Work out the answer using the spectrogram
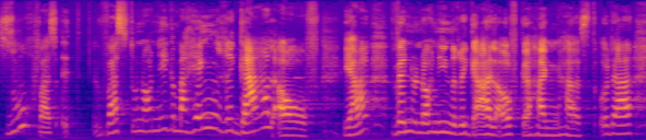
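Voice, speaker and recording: There is noticeable background noise as a woman speaks at a moderate pace in a fairly high voice. Her pitch swings very widely. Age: 40s. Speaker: spiritual coach and author. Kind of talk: interview.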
